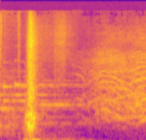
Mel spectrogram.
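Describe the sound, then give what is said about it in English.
A golf club striking a ball in the woods: one sharp, hard thwack, then a quiet tonal background with no further impacts. “In the woods, Happy smiles and hits his ball.”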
